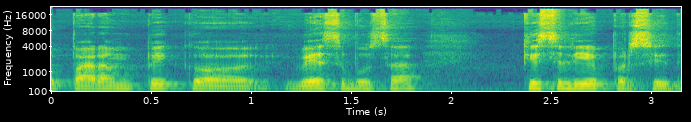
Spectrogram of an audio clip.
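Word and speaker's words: prairie: तो उसको कहा जाता है पेरिस। ठीक है? पेरिस नहीं होता है। इसको क्या पेरिस बोलते हैं। प्रिस यानी स्पेलिंग क्या होगा?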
